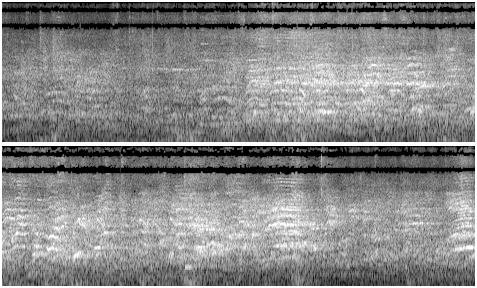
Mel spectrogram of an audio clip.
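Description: A crowd of people chatters and cheers in a large echoing gym.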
